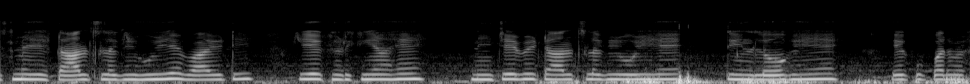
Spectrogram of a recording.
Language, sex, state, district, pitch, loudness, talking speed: Hindi, female, Bihar, Begusarai, 210 Hz, -19 LUFS, 130 wpm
